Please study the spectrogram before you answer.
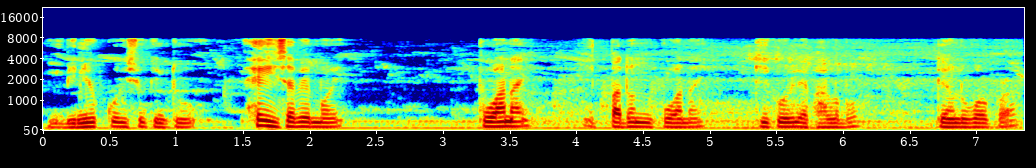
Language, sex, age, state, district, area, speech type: Assamese, male, 45-60, Assam, Udalguri, rural, spontaneous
